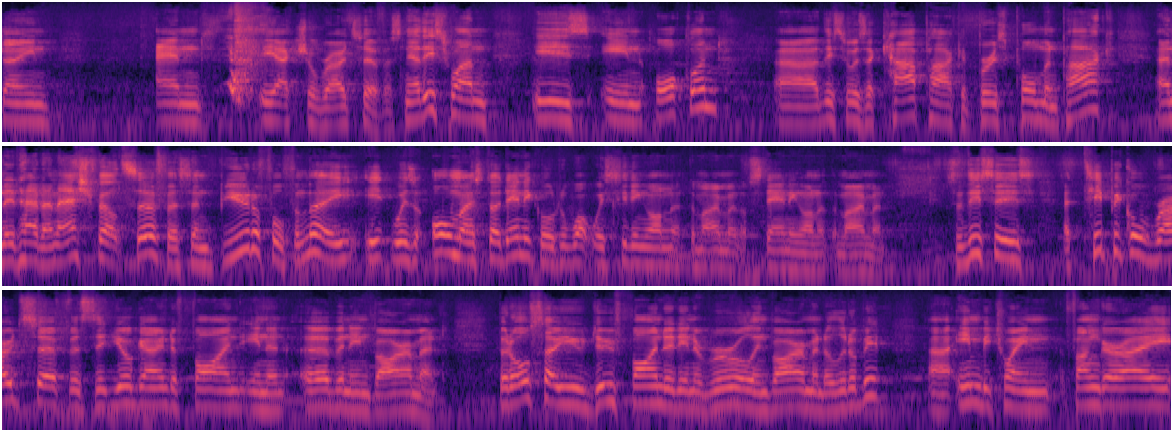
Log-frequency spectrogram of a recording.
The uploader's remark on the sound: This talk was recorded live in The Lounge, at Shiny Side Up Kapiti 2020.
